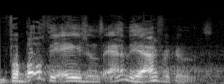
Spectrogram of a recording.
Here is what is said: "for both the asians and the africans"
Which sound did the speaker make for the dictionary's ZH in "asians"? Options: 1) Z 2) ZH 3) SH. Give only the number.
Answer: 2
